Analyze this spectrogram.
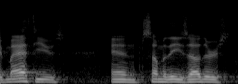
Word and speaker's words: Matthews: generation or so ago pronounced their name mathis but it's spelled like we would say matthews and some of these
